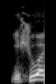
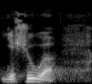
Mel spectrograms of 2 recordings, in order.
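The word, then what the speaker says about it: ישוע: yeseshu nennen anstatt Jeshua Jeshua ist die die hebräische Aussprache für Jesus griechisch ist der Aussprache Jesus Hebräisch Jeshua aber die sagen jeshu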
